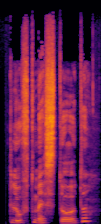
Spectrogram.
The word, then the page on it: Lùftmessdàte: Bas Rhin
